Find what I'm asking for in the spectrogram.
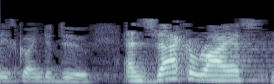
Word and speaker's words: Zacharias: Because when the angel tells Zacharias, or that's the Greek way of pronouncing his name, Zachariah is the Hebrew name way, so I'll probably toggle back and forth, you know.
